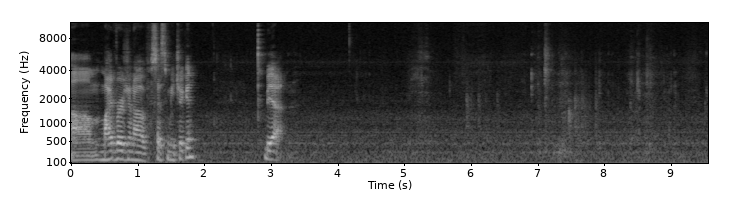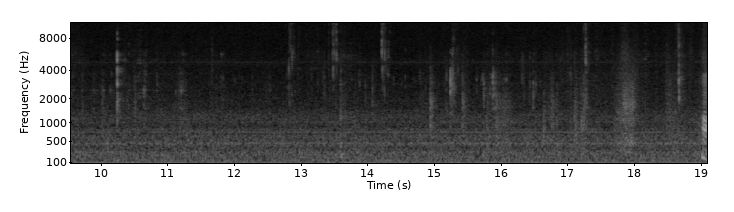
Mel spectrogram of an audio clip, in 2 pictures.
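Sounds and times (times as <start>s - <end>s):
person chewing food: 5.7s - 18.9s.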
